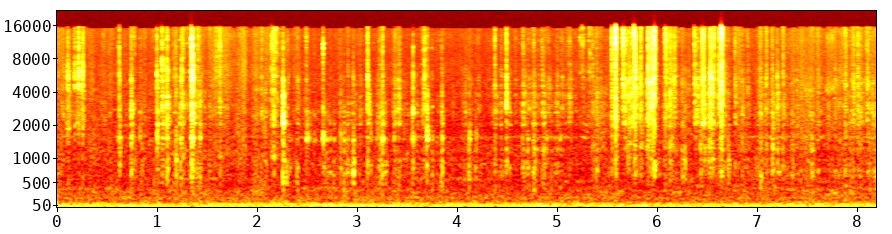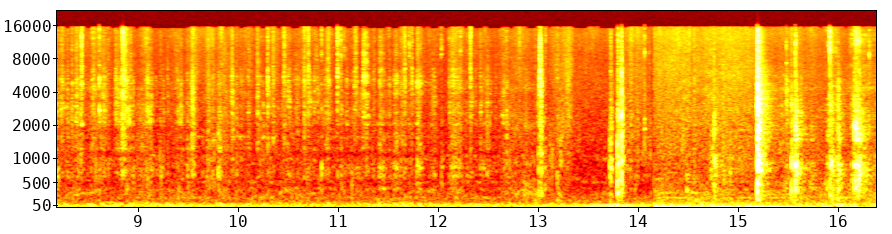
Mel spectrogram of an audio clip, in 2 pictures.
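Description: Small clicks and taps of hands fitting a metal adapter ring and threading a nut onto a headlight projector in a plastic headlight housing, over a faint low hum. A few louder clicks come near the end as pliers are brought to the nut.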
